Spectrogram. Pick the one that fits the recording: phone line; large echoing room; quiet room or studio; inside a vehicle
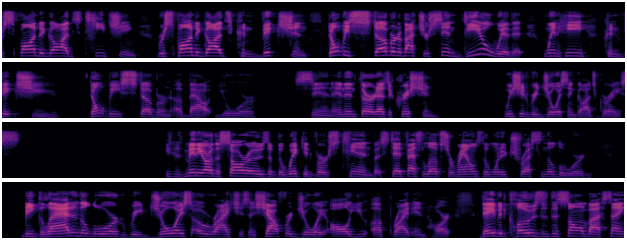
large echoing room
